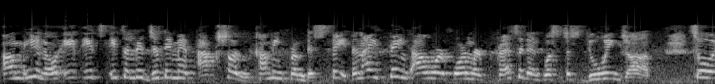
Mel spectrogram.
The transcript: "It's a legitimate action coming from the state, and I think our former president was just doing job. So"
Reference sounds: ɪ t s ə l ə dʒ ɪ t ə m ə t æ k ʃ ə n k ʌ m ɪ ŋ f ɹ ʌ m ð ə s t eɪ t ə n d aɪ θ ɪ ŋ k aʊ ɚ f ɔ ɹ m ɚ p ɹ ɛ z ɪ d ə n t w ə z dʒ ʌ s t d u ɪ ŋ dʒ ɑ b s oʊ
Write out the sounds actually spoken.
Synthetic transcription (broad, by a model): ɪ t s ə l ə dʒ ɪ t ə m ə t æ k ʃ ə n k ʌ m ɪ ŋ f ɹ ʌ m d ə s t eɪ t ə n d aɪ θ ɪ ŋ k aʊ ɚ f ɔ ɹ m ɚ p ɹ ɛ s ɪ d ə n t w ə s dʒ ʌ s t d u ɪ ŋ dʒ ɑ b s oʊ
